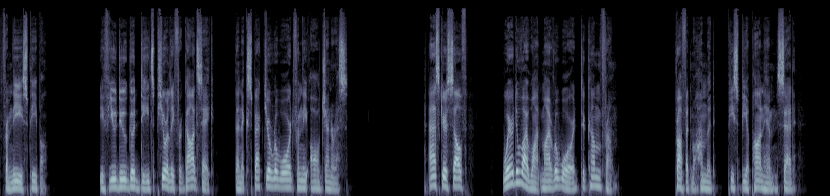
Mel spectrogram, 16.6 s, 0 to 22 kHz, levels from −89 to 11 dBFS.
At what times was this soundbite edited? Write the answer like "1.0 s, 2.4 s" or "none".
none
